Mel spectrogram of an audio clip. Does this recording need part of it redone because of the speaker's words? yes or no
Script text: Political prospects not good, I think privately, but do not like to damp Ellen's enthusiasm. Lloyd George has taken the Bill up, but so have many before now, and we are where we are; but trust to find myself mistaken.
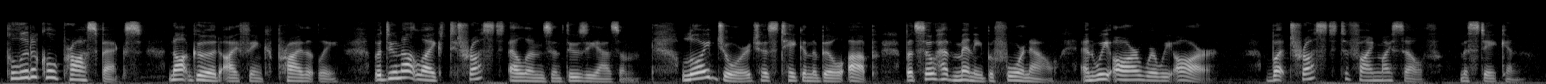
yes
